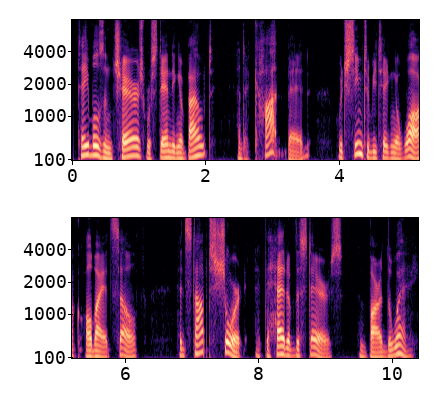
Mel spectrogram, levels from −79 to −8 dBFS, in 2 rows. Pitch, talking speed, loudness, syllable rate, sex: 140 Hz, 190 wpm, -18 LUFS, 4.8 syllables/s, male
